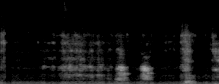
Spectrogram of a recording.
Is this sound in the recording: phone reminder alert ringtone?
no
